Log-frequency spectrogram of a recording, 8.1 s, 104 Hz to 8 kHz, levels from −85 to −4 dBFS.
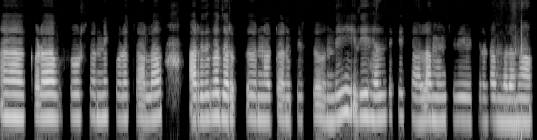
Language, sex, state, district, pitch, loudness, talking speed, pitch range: Telugu, female, Andhra Pradesh, Chittoor, 205 Hz, -25 LUFS, 125 wpm, 200-215 Hz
